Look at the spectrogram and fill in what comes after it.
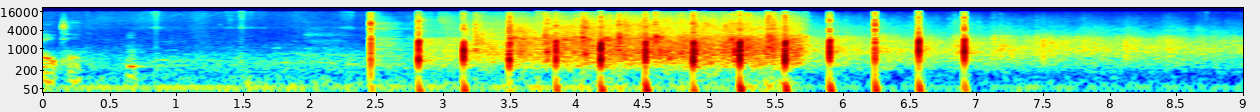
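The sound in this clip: A church audience at East Jordan bursts into applause after a near-silent start. Many hands clap in a dense, steady wash, and a few sharp individual claps stand out above it until it thins near the end.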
